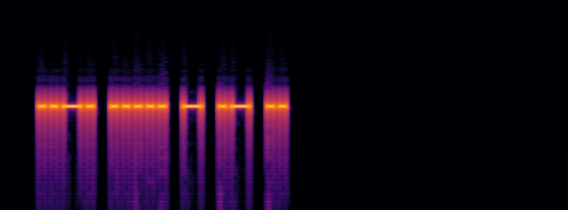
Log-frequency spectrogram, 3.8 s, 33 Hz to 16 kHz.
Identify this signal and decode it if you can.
Morse code, heard as a keyed tone, about 30 wpm, 700 Hz. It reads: F5TAI
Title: DXCC-100 Call Signs - 5 Characters - 30wpm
